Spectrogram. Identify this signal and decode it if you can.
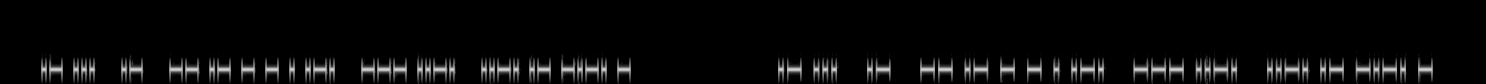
Morse code, heard as a keyed tone, about 29 wpm, 700 Hz. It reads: AS A MATTER OF FACT AS A MATTER OF FACT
